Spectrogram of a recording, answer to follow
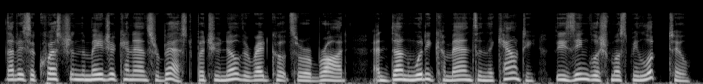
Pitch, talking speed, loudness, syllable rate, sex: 205 Hz, 240 wpm, -18 LUFS, 6.4 syllables/s, female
